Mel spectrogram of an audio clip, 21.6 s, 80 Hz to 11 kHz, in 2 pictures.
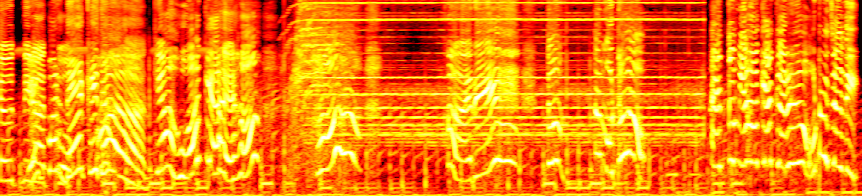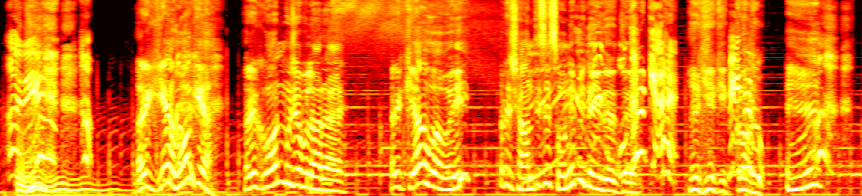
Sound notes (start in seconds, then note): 3.8 gasps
